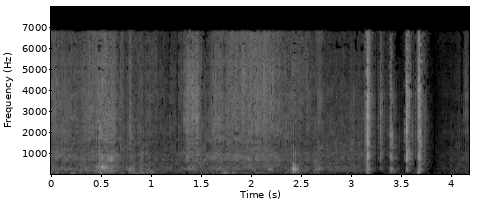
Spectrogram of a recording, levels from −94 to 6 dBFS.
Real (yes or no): no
